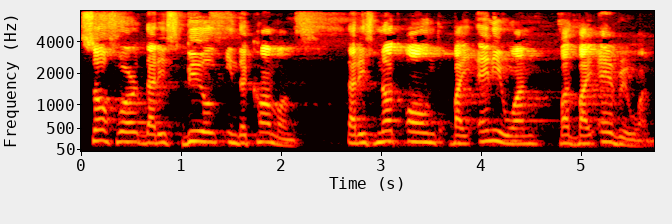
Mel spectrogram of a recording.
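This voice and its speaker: Speaking with an Argentine accent, a man talks at a fairly slow pace. His pitch is high, with ordinary variation. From Buenos Aires, Argentina. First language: Spanish. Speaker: tech activist speaker. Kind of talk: conference talk.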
